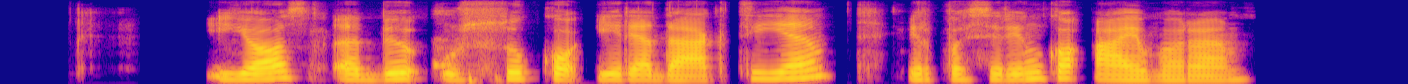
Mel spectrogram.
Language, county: Lithuanian, Utena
